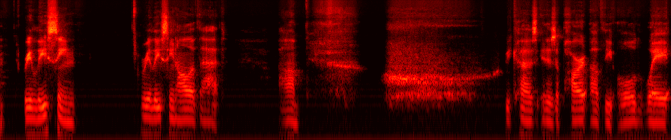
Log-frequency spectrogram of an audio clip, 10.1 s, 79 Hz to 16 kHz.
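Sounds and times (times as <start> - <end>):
man breathing: 3.5 - 7.6.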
